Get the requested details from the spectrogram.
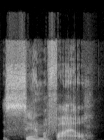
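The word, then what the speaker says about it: psammophile: h i l e which is more easily pronounced as sfile okay wow but not spelled samile okay what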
